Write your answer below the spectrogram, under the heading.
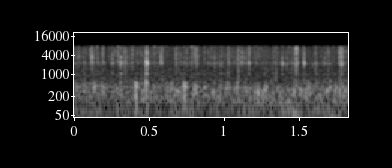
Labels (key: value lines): label: ambient
recorder: HydroMoth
